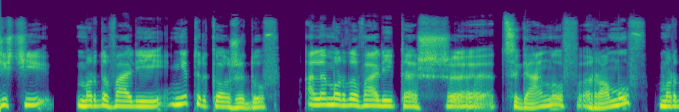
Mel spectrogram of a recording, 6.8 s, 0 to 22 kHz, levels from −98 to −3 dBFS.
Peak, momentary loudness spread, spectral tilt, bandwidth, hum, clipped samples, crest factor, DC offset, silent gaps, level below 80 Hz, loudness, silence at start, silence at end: -4 dBFS; 5 LU; -5.5 dB/octave; 13 kHz; none; under 0.1%; 12 dB; under 0.1%; 0.53-0.76 s; -50 dBFS; -15 LUFS; 0 s; 0 s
